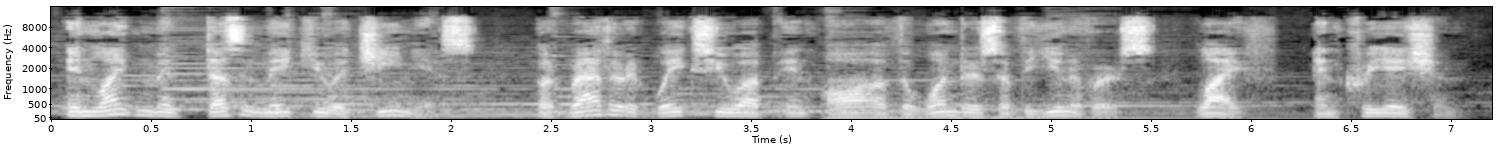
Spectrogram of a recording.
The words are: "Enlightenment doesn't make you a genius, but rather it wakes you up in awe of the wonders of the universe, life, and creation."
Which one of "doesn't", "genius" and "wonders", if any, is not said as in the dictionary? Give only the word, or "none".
none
